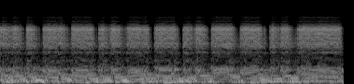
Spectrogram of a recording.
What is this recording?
THESE LOOPS ARE FLAY EQ SO YOU NEED TO DO THAT YOUR SELF SOME OF THEM ARE TWO PART LOOPS THAT NEED TO BE JOIND TOGETHER HAVE FUN AND LEAVE SOME FEED BACK
rock, groove, metal, heavy, thrash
